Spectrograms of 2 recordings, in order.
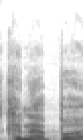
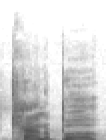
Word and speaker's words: Canepa: Canepa and then it's Canepa. We have a little debate. What is the correct way to say it? So in the family, because there's a lot of Canepas and Canepas, it's whatever they preferred.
